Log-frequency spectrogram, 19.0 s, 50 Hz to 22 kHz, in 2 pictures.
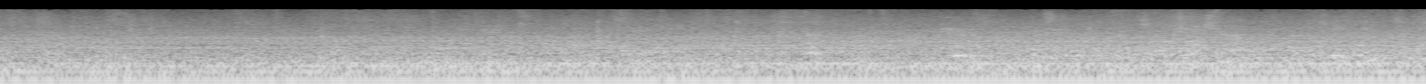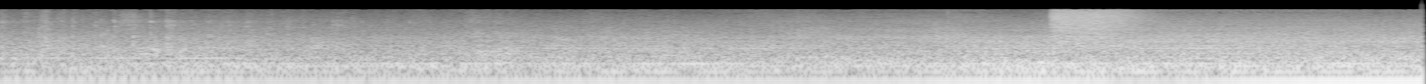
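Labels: Constant mid-pitched ambient noise with indistinct, muffled chatter and random commotion. 0:00.0 - 0:19.0
A smooth, continuous rumbling sound resembling a rotating machine gradually fades in and increases in volume. 0:12.9 - 0:19.0
A high-pitched, loud whooshing sound caused by the release of air pressure. 0:16.2 - 0:17.2

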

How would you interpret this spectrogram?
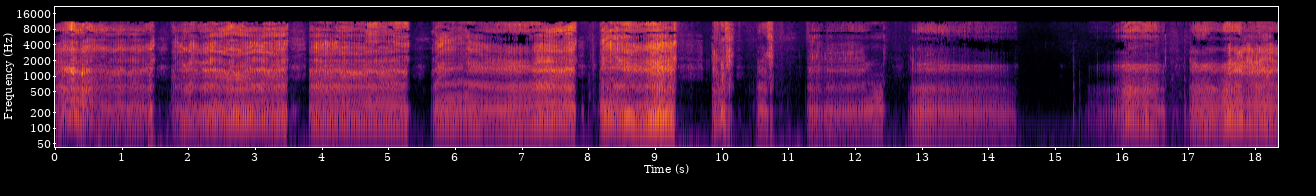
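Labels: A small Maltese dog growls repeatedly. 0:00.0 - 0:14.4
A small Maltese dog growls repeatedly. 0:15.4 - 0:18.4

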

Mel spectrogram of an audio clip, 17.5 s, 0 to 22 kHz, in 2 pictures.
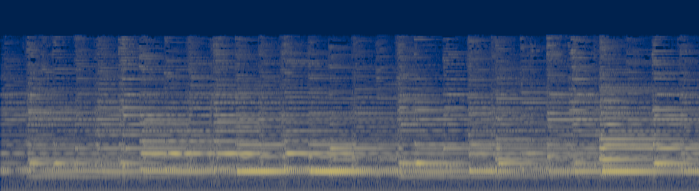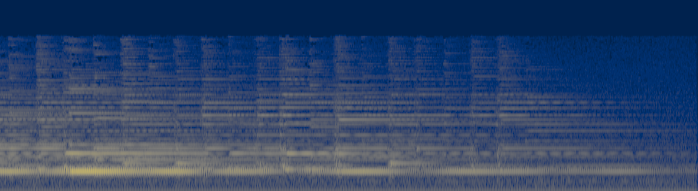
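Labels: Rhythmic melodic strings playing ethnic music. 0:00.3 - 0:15.7

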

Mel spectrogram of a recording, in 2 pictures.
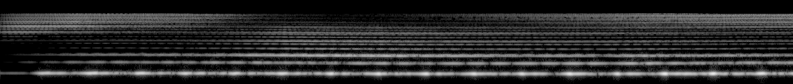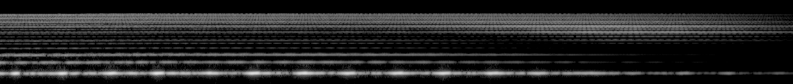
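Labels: Metallic drum and bass sound playing at 170 BPM in key C. 0:00.2 - 0:15.1

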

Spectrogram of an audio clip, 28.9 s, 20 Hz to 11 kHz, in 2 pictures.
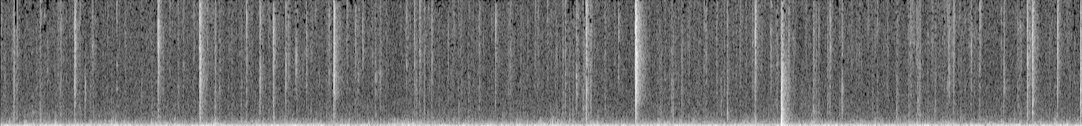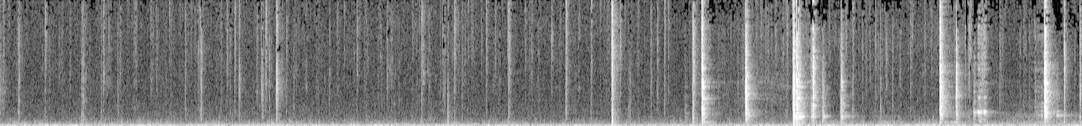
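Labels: Fire crackling softly in a fireplace. 0:02.0 - 0:05.2
Fire crackling softly and occasionally. 0:07.7 - 0:08.7
Fire crackling crisply. 0:10.2 - 0:10.7
Fire pops crisply. 0:10.2 - 0:10.7
Fire crackling softly. 0:13.3 - 0:14.6
Fire crackles crisply. 0:17.8 - 0:18.4
Fire crackling crisply. 0:20.4 - 0:22.8
A metallic thumping sound repeats rhythmically. 0:23.5 - 0:25.9
A metallic thumping sound repeats rhythmically. 0:26.8 - 0:28.9

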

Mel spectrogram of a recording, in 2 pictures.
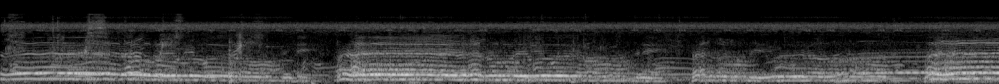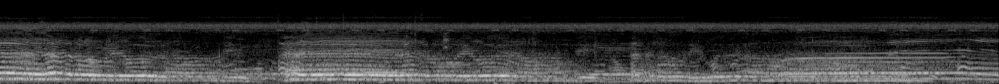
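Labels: Crickets can be heard. 0:00.0 - 0:19.9
People singing around a fire in nature. 0:00.0 - 0:19.9

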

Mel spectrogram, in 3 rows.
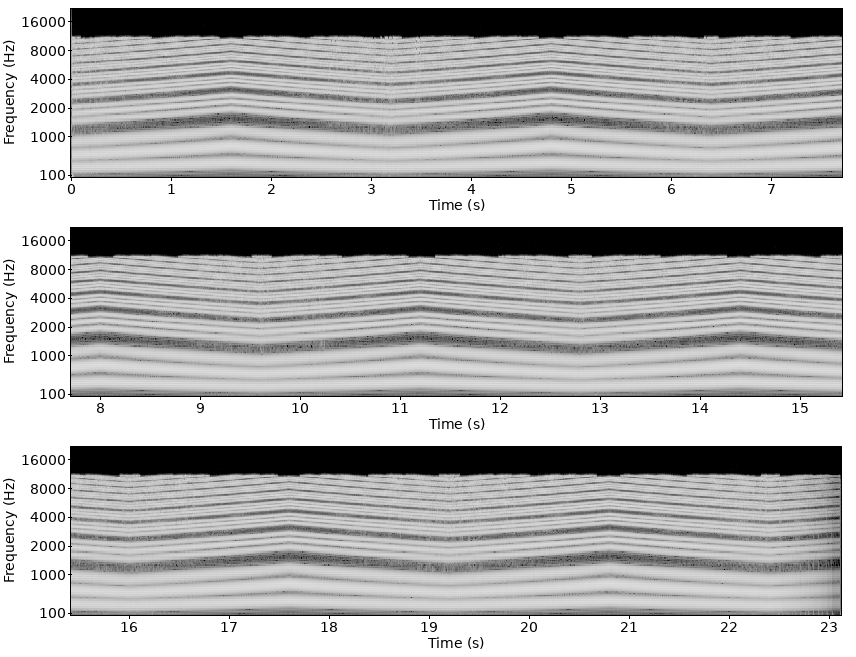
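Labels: A siren wails loudly in a pulsating manner. 0:00.0 - 0:23.1
A creaking sound. 0:02.8 - 0:03.5
A creaking sound. 0:09.7 - 0:10.8
A creaking sound. 0:15.6 - 0:16.9
A creaking sound. 0:19.0 - 0:20.0
A creaking sound. 0:22.2 - 0:23.0

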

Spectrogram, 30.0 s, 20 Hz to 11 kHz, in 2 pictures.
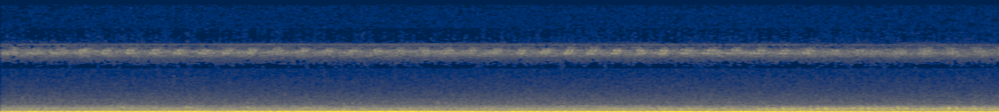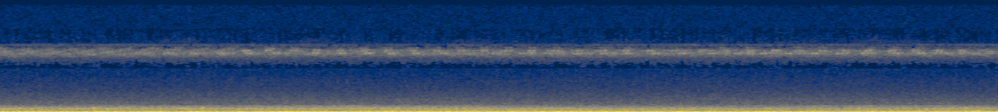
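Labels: A generator hums constantly. 0:00.0 - 0:30.0
Crickets chirping in a field at night. 0:00.0 - 0:30.0
A train passes by quietly in the distance. 0:10.4 - 0:30.0

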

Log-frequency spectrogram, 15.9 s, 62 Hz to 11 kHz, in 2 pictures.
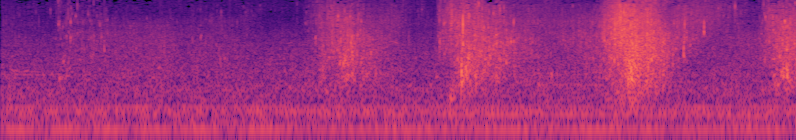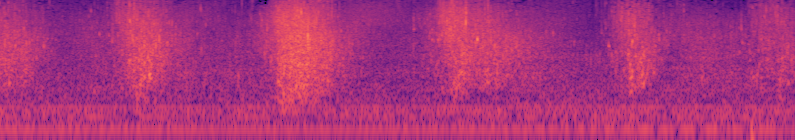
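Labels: Waves softly crashing on the beach, repeating. 0:00.0 - 0:15.9

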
